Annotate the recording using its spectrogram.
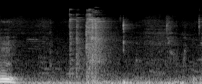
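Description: A short scrape of metal cutlery against a dish, about a second in, after a brief 'hm'.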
